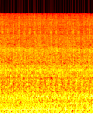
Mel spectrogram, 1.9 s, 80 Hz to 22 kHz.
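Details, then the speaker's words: Honda Transalp twin, carbureted, both idle mixture screws set to factory 2.5 turns out: even low idle with steady pulse, no hunting or popping; rough idle fixed, engine runs smoothly. "Okay, as you see now from the gauge, but from the sound also of the engine, our engine now works fine. I would say perfect."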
